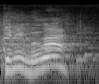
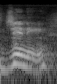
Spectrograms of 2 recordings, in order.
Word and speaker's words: Jinny: Next up is Guinea here. Guinea. It's Jinny. Oh, Jimmy. But that's a boy's name. This is America. No, no, it's it's Jinny. Like like Jennifer.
